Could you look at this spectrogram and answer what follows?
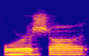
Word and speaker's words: orisha: orisha may have other information yeah the only pronunciation is aurasha it's a noun and it comes from your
